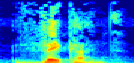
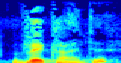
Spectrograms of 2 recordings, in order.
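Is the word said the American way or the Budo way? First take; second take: American; Budo. First: It is said in the American way. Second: It is said in the Budo school way. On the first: "I'll go with the Americans" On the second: "In Budo"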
